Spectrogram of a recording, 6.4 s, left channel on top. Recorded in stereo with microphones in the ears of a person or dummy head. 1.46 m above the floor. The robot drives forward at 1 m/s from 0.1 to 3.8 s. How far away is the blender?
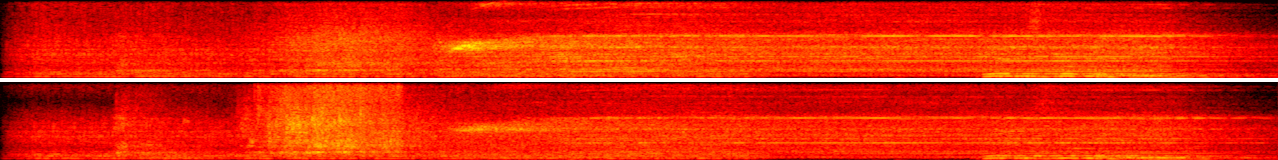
About 1.3 m.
